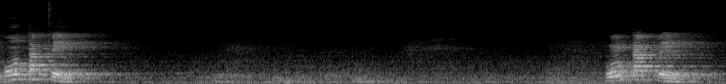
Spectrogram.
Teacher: Pontapé, a sílaba tônica é a última, pé. Então ela é uma palavra oxítona.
